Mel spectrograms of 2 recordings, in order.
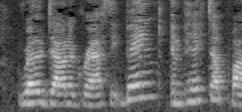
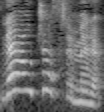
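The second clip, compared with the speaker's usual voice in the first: fast, higher indignant protest; 9 semitones higher, 3 dB louder, faster than usual. A narrator's reading. Sister interrupting Lizzie's lesson, a fast, higher protest. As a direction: cut in quickly to object. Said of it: "protested Sister".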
